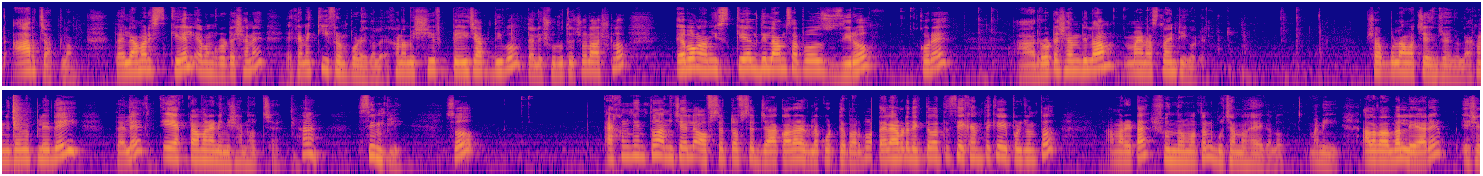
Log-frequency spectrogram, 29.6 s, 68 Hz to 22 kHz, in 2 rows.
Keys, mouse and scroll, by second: 0.1 alt+shift+r, 5.0 shift+Page_Up, 9.0 click, 9.8 KP_0, 11.1 click, 12.0 KP_Subtract, 12.4 KP_Subtract, 12.4 click, 12.4 KP_0, 12.4 KP_9, 12.9 Return, 14.4 Return, 14.4 KP_Subtract, 14.4 click, 14.4 KP_0, 14.4 KP_9, 14.9 space, 16.0 space, 16.4 click, 16.8 space, 17.7 space, 20.0 click, 20.8 click, 21.4 click, 22.2 click, 23.4 click.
